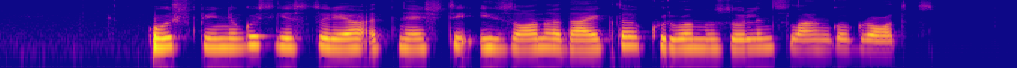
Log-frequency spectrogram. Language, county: Lithuanian, Alytus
